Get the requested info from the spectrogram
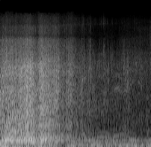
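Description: Plastic carrier bag rustling as a knotted football goal net is handled and pulled out of it, loudest in the first second and then fading.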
